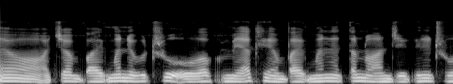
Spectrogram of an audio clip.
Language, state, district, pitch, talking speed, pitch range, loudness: Idu Mishmi, Arunachal Pradesh, Lower Dibang Valley, 140 Hz, 200 wpm, 130-150 Hz, -13 LUFS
